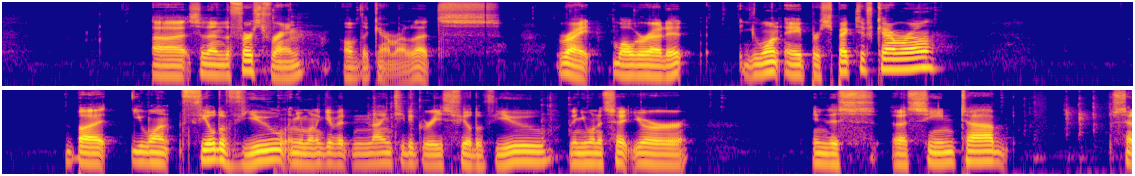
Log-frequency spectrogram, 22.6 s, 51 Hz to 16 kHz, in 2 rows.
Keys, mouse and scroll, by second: 2.1 click, 12.8-22.6 drag, 15.4 Return.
